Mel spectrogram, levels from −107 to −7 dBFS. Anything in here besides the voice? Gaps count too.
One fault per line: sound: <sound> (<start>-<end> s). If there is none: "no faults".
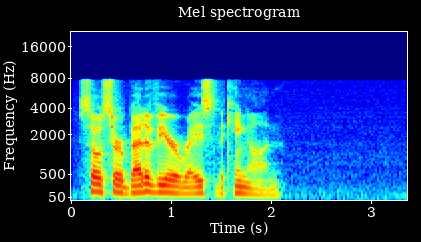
no faults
